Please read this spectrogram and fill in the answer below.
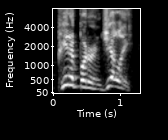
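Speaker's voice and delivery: disbelieving repeat of "Peanut butter and jelly?"; retelling his shock at the staff kid; incredulous. Retold or imitated. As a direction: say "Peanut butter and jelly?" as if you can't believe it. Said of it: "I'm going".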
